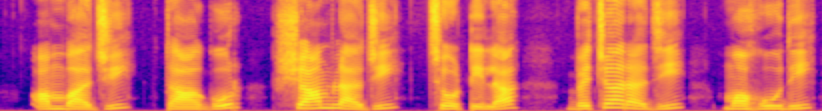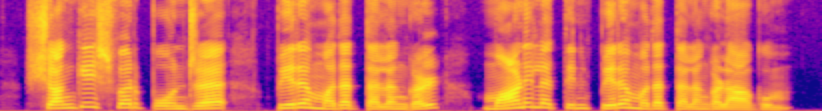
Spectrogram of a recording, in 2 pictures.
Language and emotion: Tamil, neutral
